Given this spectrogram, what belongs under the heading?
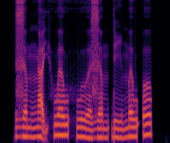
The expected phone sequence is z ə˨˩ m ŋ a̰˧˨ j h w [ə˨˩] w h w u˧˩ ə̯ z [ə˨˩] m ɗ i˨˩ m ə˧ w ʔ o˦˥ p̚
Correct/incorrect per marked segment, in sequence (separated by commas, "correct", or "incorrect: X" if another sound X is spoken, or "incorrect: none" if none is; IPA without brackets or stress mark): incorrect: ə˧, correct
